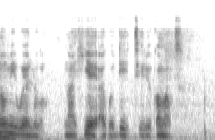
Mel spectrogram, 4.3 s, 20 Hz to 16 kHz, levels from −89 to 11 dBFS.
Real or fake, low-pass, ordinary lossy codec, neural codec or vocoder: real; 7.2 kHz; Opus, 24 kbps; none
